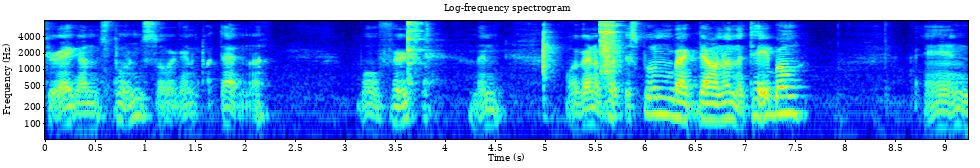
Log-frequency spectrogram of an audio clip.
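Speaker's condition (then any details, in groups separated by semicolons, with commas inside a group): Cerebral palsy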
